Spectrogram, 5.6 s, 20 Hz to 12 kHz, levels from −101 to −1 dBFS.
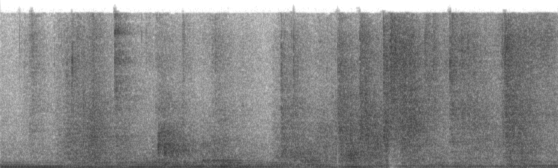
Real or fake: real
